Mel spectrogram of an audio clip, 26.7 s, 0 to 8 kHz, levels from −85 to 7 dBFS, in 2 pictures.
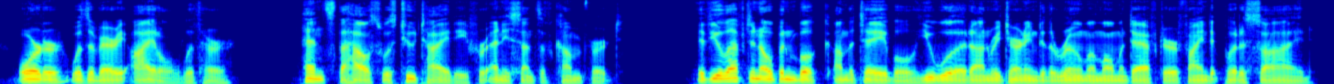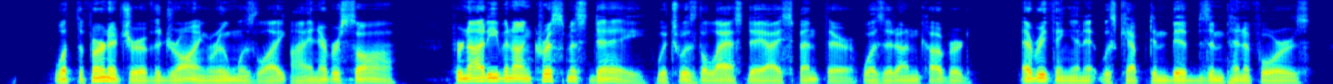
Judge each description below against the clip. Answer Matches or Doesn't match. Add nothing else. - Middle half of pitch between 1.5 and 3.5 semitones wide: Doesn't match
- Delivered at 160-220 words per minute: Matches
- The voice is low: Matches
